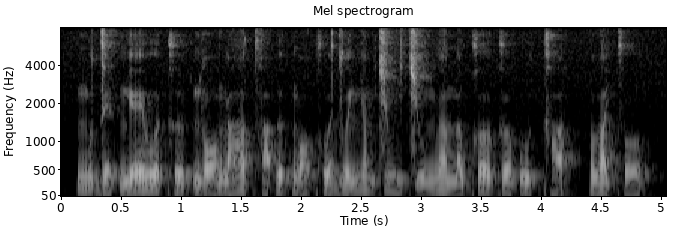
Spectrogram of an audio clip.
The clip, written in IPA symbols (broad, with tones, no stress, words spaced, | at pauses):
ŋu˥˨ deː˧˩t̚ɲeː˧˥ʋu˥˨ə̯ kʰɯː˧˥k̚ɲɔː˩˧ŋaː˩˧ t̪ʰa˩˧ʔɯː˧˥k̚ŋɔː˩˧kʰu˧ə̯ du˧˩ə̯ɲa˧˩mt͡ɕuː˩j t͡ɕuː˩ŋ la˧na˩˧wkʰɤː˥˨kɤː˧˥p̚ ʋu˧˥t̚kʰa˧˩ | ʋa˧˩jt̪ʰo˩˧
